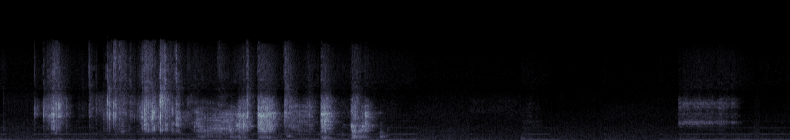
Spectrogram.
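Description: Someone chewing crunchy food very close to the microphone: about three seconds of dense, crackling bites and crunches, then quiet with a brief softer noise near the end.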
